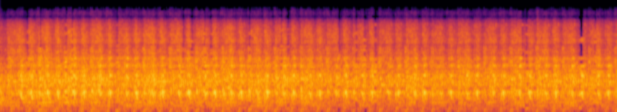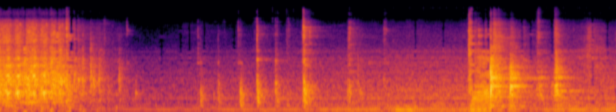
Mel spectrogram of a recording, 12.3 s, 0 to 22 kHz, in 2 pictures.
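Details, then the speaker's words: Toro zero-turn mower unused about 10 years, 3/4 tank of fuel: about seven seconds of steady, fast cranking with no firing; fuel isn't reaching the carburettor, no fuel shutoff found yet. "Anything? Nothing. It's got like 3/4 of a tank. I don't see a shutoff."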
